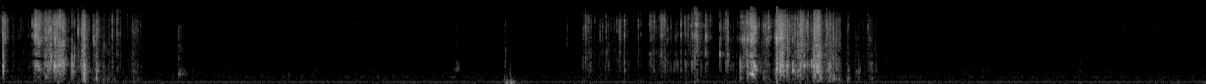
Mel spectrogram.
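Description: A hockey-card pack's wrapper torn open and crinkled by hand, in two short bouts about five seconds apart.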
